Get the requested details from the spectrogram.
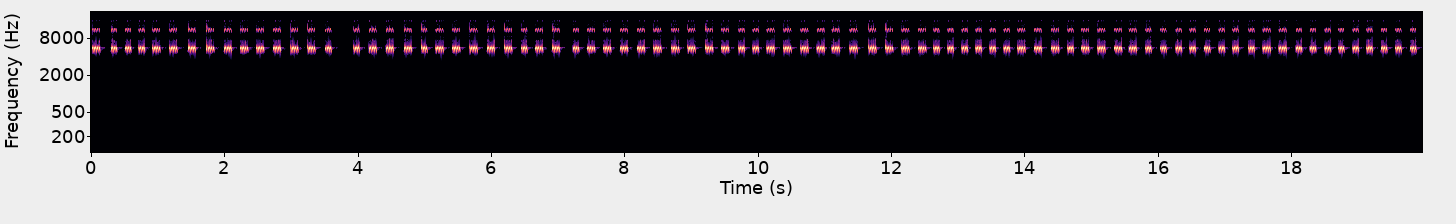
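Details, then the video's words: Steady high chirps from a male cricket on a summer evening, fast pulses around five per second, with one short break early on before the sharp, regular rhythm continues unbroken. "Cricket Chirping Sound Effect"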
